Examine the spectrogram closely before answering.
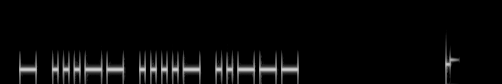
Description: Morse code, heard as a keyed tone, about 22 wpm, 700 Hz. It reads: T342
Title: Numbers - Contest Style - 4-Digit 22wpm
